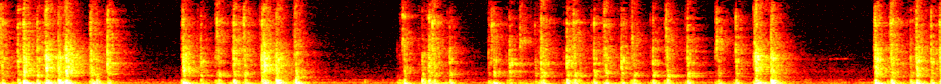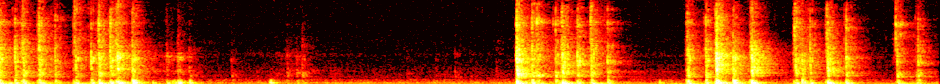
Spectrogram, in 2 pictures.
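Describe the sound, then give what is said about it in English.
Typing on a computer keyboard: rapid clicking keystrokes in several bursts separated by short pauses, fairly quiet and with no voices. “Now type in the Ask Me Anything. Just type in, create me an image of Elon Musk and Mark Zuckerberg fighting it out, Rocky Balboa style.”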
